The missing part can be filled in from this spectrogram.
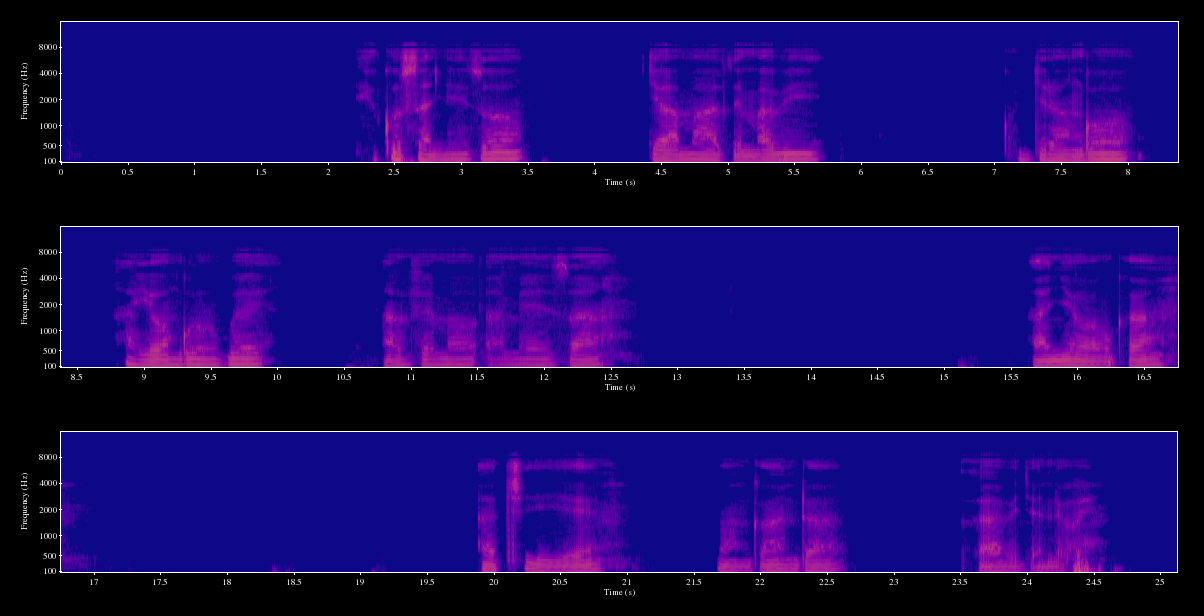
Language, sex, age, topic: Kinyarwanda, male, 36-49, health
